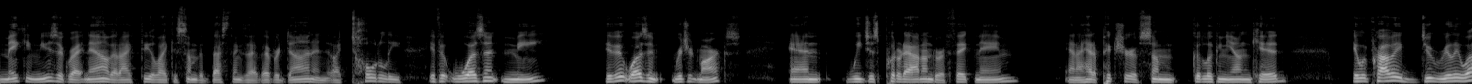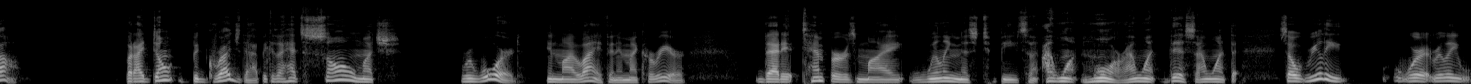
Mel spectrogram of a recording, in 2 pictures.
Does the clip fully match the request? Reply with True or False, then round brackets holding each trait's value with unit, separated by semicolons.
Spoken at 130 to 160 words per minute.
False (200 wpm)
